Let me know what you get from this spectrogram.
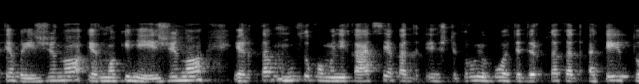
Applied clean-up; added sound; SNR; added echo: none; none; none; none.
